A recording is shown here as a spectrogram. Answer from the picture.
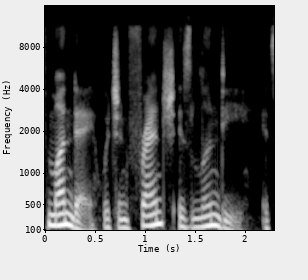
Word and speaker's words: lundi: week starts with Monday which in French is lundi it sounds like lundi remember the French week starts on Monday not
